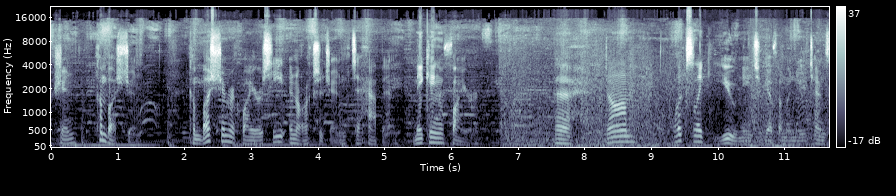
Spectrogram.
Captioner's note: car exploding sound effect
